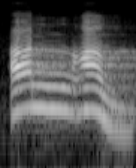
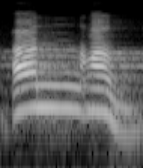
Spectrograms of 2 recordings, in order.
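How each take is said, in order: The two takes are said the same way.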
